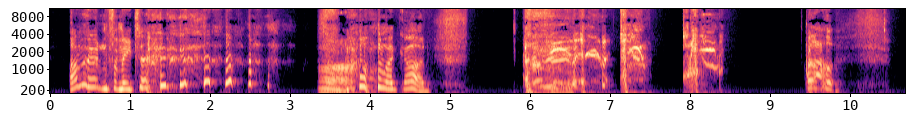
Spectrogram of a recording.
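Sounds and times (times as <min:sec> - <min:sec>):
speech: 0:00.2 - 0:02.2, 0:03.6 - 0:05.0, 0:06.0 - 0:06.8, 0:09.5 - 0:10.0
person coughing after swallowing something stuck in the throat: 0:05.9 - 0:08.5.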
